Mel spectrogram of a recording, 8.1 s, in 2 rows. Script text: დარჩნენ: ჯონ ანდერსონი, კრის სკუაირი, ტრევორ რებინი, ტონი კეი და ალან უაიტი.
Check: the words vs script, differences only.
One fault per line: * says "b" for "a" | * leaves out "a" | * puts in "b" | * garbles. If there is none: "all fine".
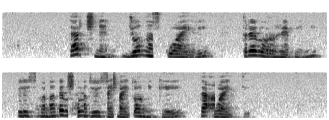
* leaves out "ანდერსონი კრის"
* garbles
* leaves out "ალან"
